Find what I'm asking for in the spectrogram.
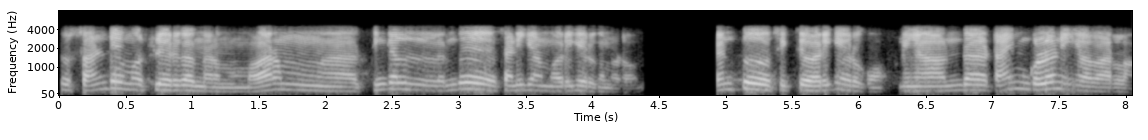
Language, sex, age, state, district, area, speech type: Tamil, male, 30-45, Tamil Nadu, Viluppuram, rural, conversation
